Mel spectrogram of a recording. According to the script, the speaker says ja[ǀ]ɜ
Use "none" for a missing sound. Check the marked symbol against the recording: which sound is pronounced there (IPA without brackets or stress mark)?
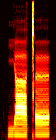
ǀ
